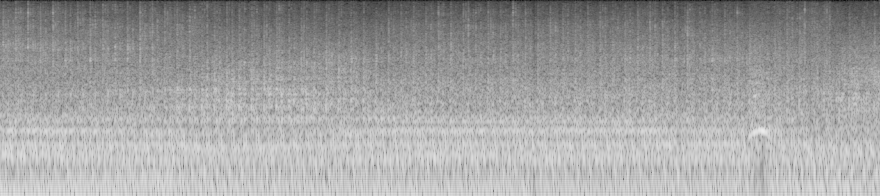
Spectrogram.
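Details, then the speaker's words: Leopard tank engine test run after replacing fuel injector bank O-rings and five or six cracked hoses: loud deep diesel running at an even steady beat, no misses or knocks; healthy, no leaks. "so we've test run our leopard engine so the o-rings that we changed out in our fuel injector bank are sealed it's not leaking from where it was before"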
